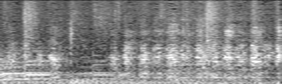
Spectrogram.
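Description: A fingernail scraping the scratch-off coating from a paper lottery ticket in quick, rasping strokes, with faint music underneath.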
